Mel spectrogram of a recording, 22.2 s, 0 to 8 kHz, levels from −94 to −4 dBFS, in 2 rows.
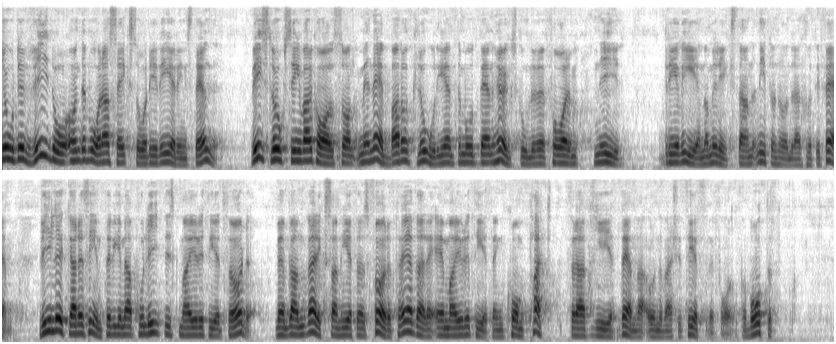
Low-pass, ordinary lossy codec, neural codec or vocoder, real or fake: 7.2 kHz; none; codec, 16 kHz, 4.8 kbps, FACodec; fake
